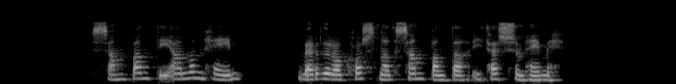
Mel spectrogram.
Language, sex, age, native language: Icelandic, female, 40-49, Icelandic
